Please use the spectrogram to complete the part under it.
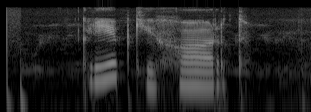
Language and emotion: Russian, sad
